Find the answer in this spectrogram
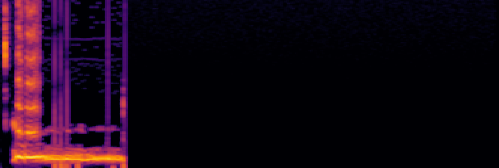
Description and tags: huhu huhu huhu hu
